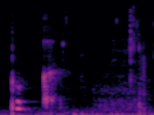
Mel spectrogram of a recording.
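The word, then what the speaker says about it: boek: english stool chair book book so very similar to english book but it's book it's just a slightly different pronunciation of the e um and that means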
